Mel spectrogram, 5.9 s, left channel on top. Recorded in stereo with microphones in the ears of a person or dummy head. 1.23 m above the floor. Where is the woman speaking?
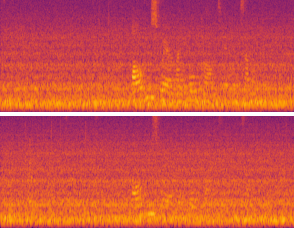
65° left (ahead or behind), 6 m; by 5.3 s 60° left (ahead or behind), 4 m.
